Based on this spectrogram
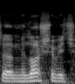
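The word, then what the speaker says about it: Milošević: of these current leaders milosevic in serbia when it's written when you see it on the newspapers it's it ends with a c but actually it is pronounced as if it were ch do you find people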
